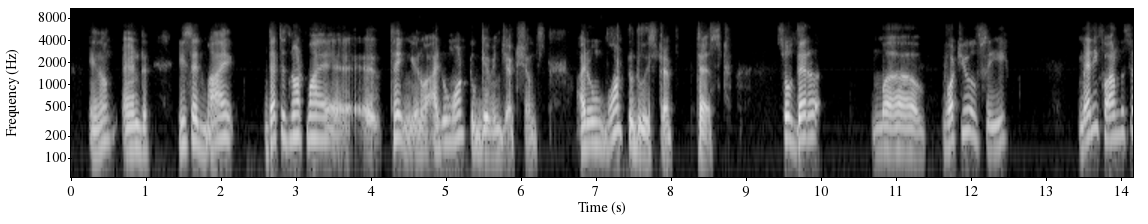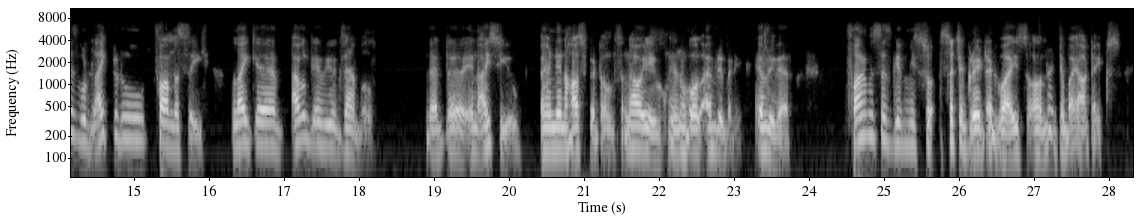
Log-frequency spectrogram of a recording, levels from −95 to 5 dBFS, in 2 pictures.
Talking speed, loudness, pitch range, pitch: 155 wpm, -21 LUFS, 140-200 Hz, 165 Hz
